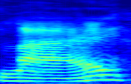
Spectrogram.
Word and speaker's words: 来: It's pronounced lai, like lai chi fan, come eat food, or ni guo lai, come here.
